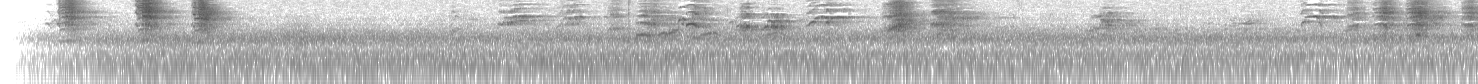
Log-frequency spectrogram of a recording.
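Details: Wild rainbow lorikeets playing on grass give harsh, screechy bursts, some single and some in short clusters, scattered irregularly over steady background noise.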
